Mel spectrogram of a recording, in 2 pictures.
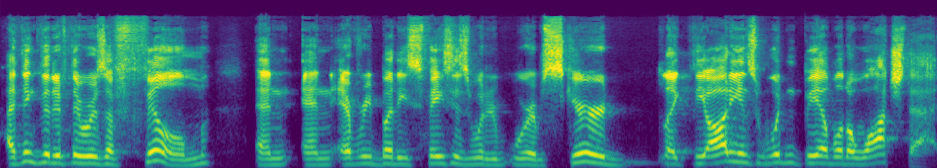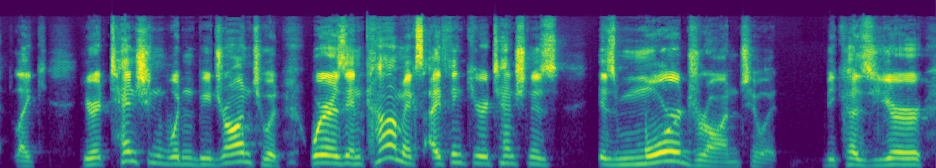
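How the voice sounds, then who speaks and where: A man hosting a book club discussion, musing in a halting way and repeating words as he thinks. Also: on the high side, fairly bright tone. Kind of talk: casual discussion.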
